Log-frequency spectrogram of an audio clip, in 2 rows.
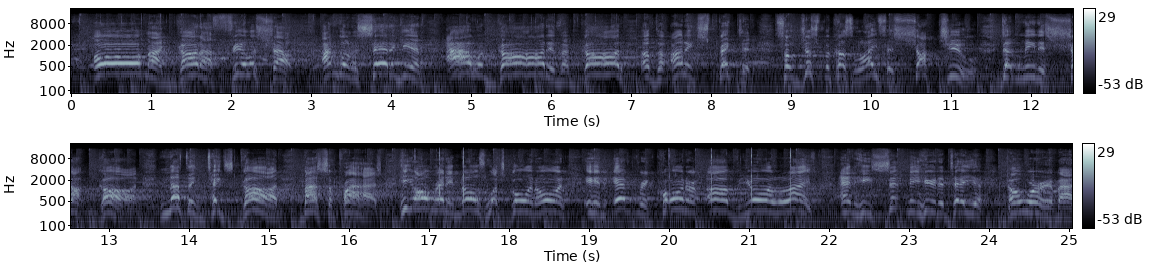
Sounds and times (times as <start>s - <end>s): Music: 0.0s - 25.0s
Speech: 0.2s - 25.0s.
